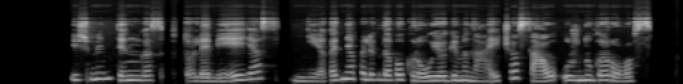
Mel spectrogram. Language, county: Lithuanian, Vilnius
